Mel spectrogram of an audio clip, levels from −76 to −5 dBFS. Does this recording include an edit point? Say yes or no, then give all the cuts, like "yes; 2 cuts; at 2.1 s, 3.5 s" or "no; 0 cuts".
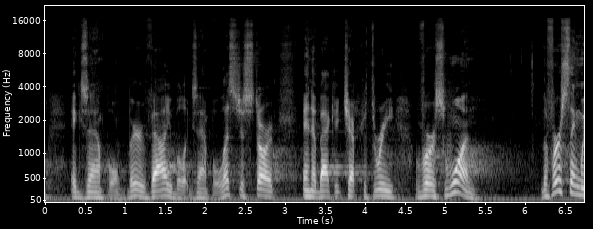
no; 0 cuts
